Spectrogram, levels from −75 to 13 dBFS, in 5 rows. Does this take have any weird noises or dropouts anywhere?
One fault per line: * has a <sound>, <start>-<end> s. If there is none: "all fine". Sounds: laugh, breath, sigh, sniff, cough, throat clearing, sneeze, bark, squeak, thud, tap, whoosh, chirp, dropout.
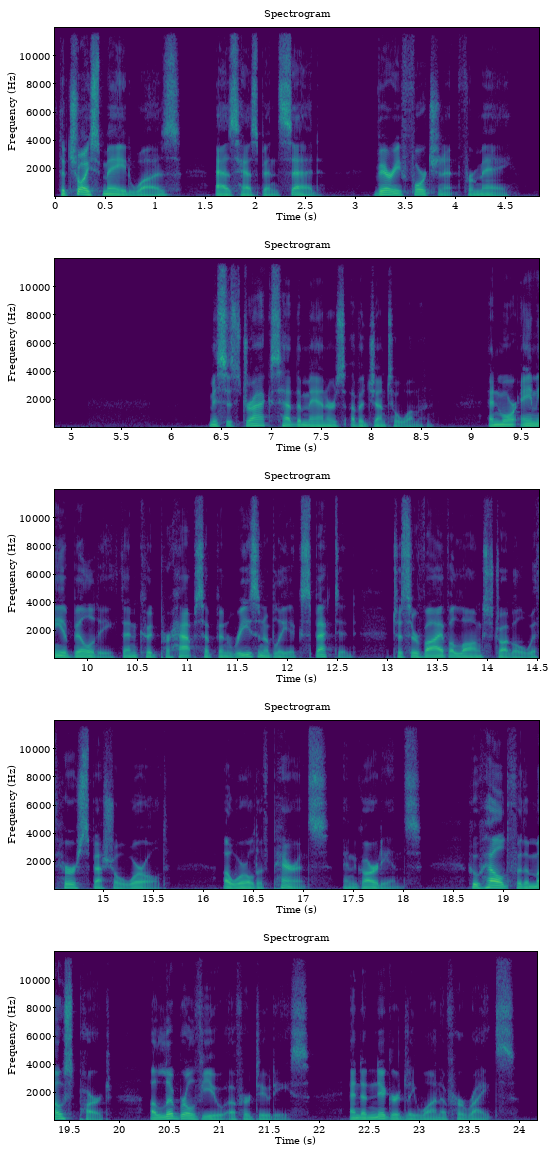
all fine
